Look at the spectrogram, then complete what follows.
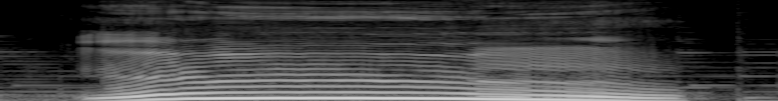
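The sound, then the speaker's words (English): A single long moo from one very large cow, loud, holding a steady low tone for about three seconds before trailing off, with no other sounds around it. “There were deer and horses and pigs and one very large cow.”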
